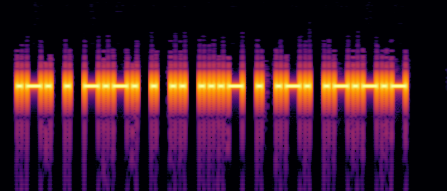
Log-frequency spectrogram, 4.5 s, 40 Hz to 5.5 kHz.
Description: Morse code, heard as a keyed tone, about 25 wpm, 600 Hz. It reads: RECEIVER.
